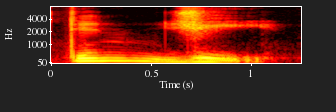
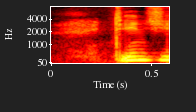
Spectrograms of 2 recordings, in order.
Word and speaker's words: dingy: look at this word this word is dingy we're going to pronounce the G like jump and juice dingy dingy is an adjective it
